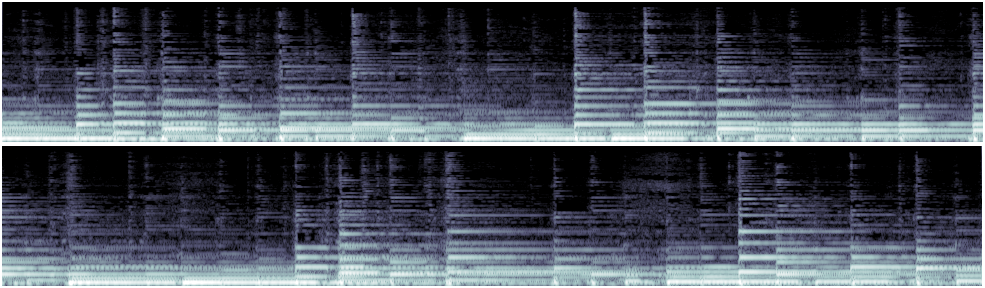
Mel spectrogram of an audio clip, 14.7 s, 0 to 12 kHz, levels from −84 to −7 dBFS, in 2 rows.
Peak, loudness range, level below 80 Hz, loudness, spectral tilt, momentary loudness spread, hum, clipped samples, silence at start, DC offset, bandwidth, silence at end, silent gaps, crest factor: 0 dBFS; 3 LU; -28 dBFS; -15 LUFS; -10 dB/octave; 7 LU; none; under 0.1%; 0 s; under 0.1%; 8.8 kHz; 0 s; none; 14 dB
